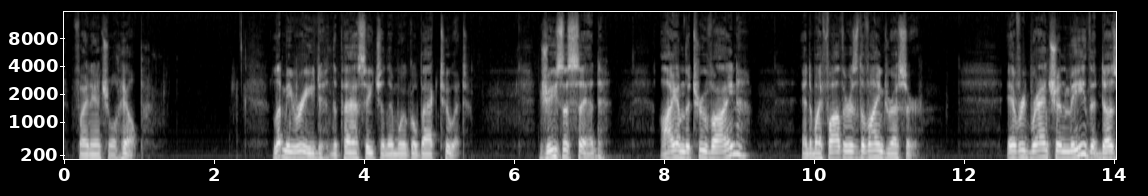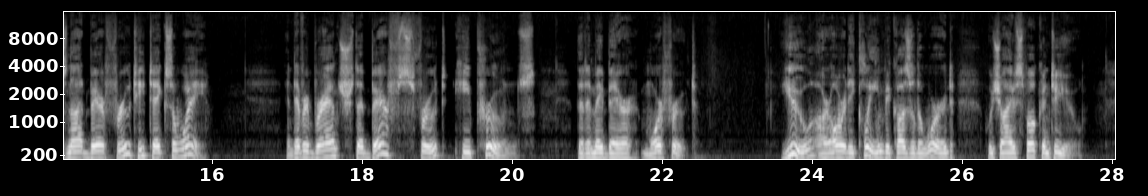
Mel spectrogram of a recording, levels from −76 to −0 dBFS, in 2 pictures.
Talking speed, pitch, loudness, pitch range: 145 wpm, 135 Hz, -15 LUFS, 115-150 Hz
